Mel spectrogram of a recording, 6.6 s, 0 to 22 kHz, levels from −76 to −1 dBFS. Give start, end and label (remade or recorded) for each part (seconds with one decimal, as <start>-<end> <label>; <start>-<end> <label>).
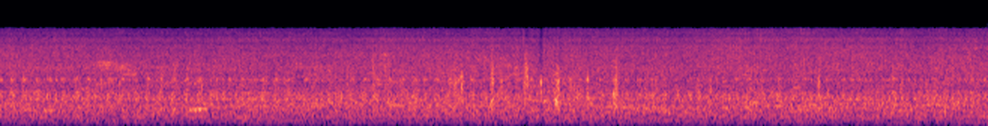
0.0-5.8 recorded; 5.8-6.6 remade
